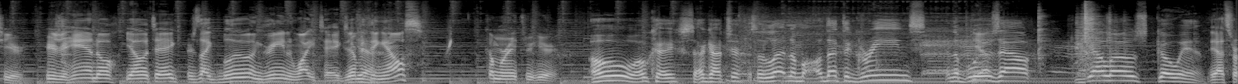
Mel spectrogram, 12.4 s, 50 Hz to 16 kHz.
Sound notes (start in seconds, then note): 4.4 whistles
